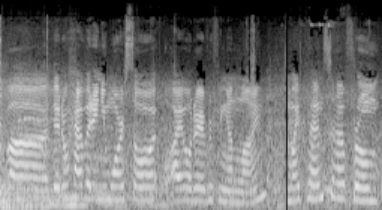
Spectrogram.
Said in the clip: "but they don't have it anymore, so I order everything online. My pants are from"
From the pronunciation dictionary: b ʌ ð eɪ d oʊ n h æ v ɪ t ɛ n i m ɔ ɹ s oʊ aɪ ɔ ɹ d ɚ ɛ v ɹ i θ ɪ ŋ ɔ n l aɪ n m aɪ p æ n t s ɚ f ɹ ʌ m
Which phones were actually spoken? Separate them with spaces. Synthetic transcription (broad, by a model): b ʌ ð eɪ d oʊ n h æ v ɪ t ɛ n i m ɔ ɹ s oʊ aɪ ɔ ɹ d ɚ ɛ v ɹ i θ ɪ ŋ ɔ n l aɪ n m aɪ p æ n s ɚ f ɹ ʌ m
